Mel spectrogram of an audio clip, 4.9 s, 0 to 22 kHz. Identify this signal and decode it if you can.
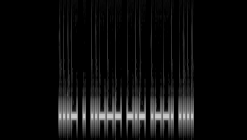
Morse code, heard as a keyed tone, about 30 wpm, 700 Hz. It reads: VE2KPH
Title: DXCC-100 Call Signs - 6 Characters - Repeated 2x - 30wpm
